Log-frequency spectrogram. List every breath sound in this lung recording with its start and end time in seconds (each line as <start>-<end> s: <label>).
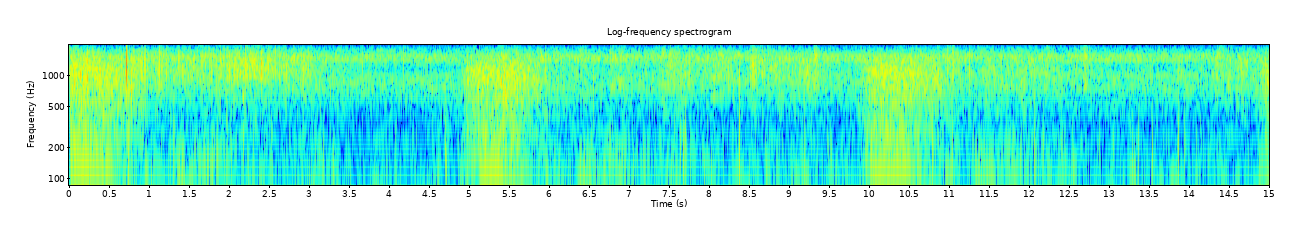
4.90-6.02 s: inhalation
5.11-5.82 s: rhonchi
9.89-11.05 s: inhalation
9.99-10.60 s: rhonchi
